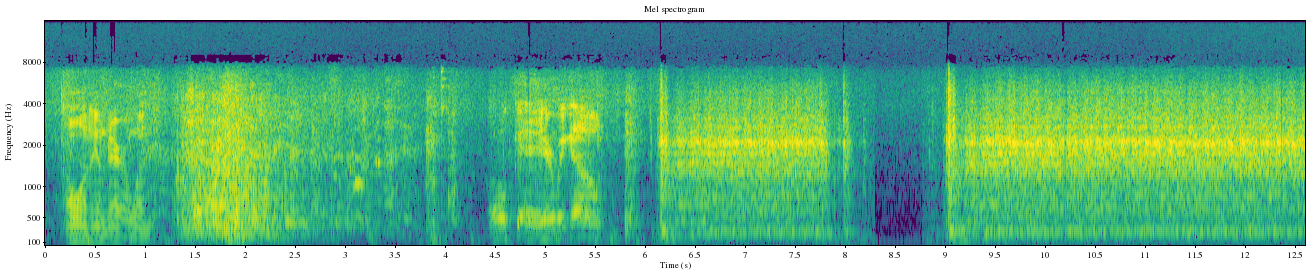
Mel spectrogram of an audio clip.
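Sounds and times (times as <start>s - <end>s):
speech: 0.2s - 2.4s, 4.5s - 5.7s
laughter: 1.0s - 4.0s
flooded car engine cranking and failing to start: 6.1s - 8.3s, 8.9s - 12.5s.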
